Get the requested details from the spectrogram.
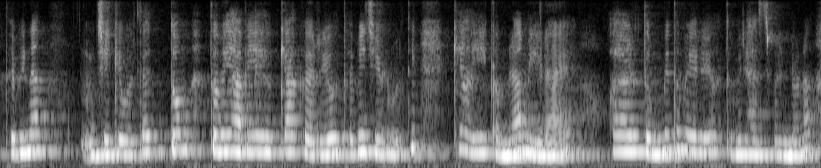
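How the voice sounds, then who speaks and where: A woman tells a romance story in a loose, chatty way, full of fillers, and slips into each character's lines as she goes. Her voice is mellow and warm, and it sits a little high for a woman. The room around her is noticeably echoey. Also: fairly even intonation, normal speed, gravelly. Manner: acts out dialogue between characters, many fillers. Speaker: fan fiction narrator. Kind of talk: casual storytelling retelling a romance.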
